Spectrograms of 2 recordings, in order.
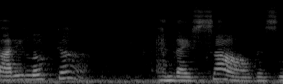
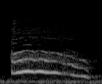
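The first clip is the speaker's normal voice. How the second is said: high, louder oh; delighted oh; 4 dB louder than usual. Acted. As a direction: burst out in delight. Fairy delighted.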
